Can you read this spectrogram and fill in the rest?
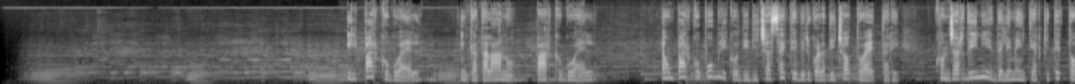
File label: italian documentaries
